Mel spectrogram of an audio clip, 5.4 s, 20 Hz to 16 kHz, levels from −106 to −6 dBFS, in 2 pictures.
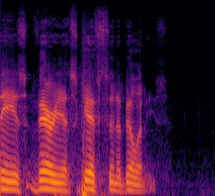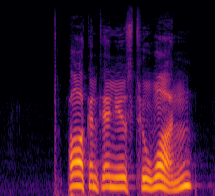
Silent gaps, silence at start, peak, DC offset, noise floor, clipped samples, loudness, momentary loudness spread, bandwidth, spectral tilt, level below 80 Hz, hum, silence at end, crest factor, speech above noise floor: none; 0 s; -16 dBFS; under 0.1%; -84 dBFS; under 0.1%; -33 LUFS; 11 LU; 11 kHz; -8 dB/octave; -56 dBFS; none; 0.3 s; 18 dB; 52 dB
